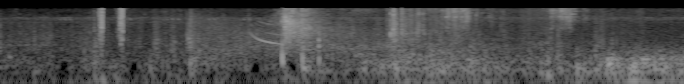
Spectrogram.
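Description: A gun fires in sharp, separate cracks.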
